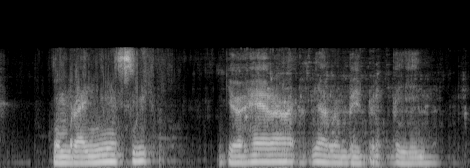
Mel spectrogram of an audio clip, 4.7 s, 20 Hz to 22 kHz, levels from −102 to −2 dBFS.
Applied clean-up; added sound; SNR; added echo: neural separator model SepFormer DNS4.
